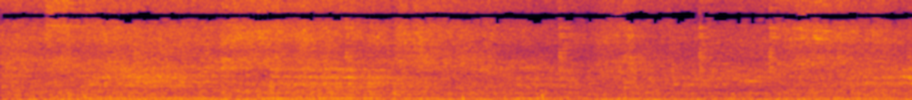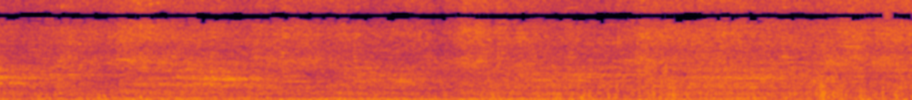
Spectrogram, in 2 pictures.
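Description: Double-stack intermodal freight cars rolling past at a level crossing: a steady, loud rumble of wheels on rail. The crossing bells ring faintly under it, as they do through the whole time the gates are down.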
